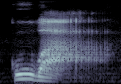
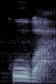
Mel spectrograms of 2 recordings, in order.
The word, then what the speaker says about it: Cuba: about the scams in goo ba or you may pronounce it Cuba kuba that's how I like to pronounce it alright so there are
